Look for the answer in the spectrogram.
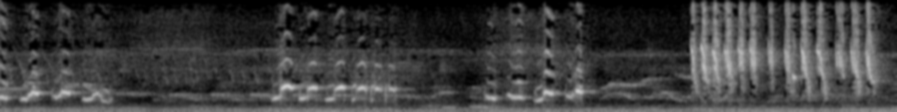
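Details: Oriental magpie-robin singing a rolled song that strings in cililin and serindit imitations: curling whistled phrases around two kilohertz, a run of quick chips, then a dense burst of very high, rapid ticking notes near the end.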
